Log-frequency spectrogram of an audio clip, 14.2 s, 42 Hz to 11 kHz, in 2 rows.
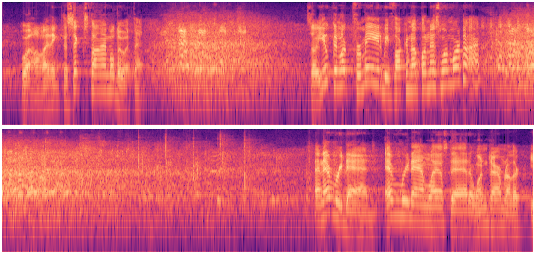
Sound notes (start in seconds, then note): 2.0 laughing; 6.4 laughing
